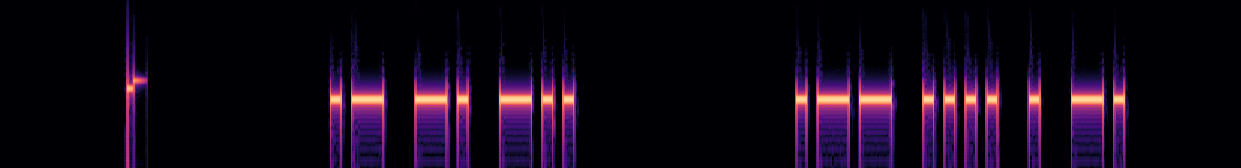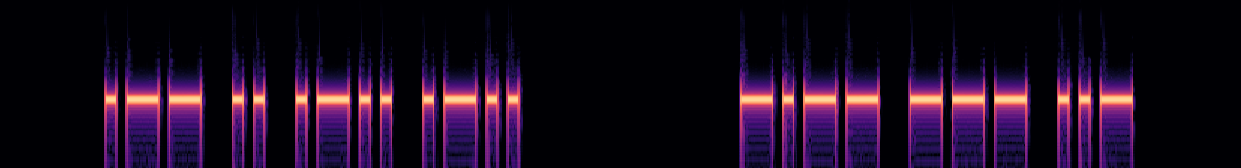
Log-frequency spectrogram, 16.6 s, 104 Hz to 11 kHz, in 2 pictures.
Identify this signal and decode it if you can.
Morse code, heard as a keyed tone, about 17 wpm, 700 Hz. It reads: AND WHEN WILL YOU
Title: 3x Word-Spacing - Sentences from Top 100 Words - 17wpm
